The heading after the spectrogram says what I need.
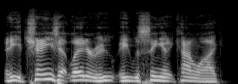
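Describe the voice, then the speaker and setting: A man hosting his own podcast in a loose, wandering monologue. He often restarts sentences and swears casually. His voice sits a bit high for a man, recorded dry with no room sound. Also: expressive, fast, no echo. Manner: experienced singer with a high singing voice. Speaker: podcast host. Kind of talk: casual solo monologue about music.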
